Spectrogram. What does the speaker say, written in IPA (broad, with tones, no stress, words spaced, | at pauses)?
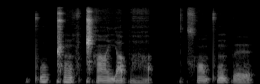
pʼu˦˨ǁõ˦˨f ǁʰã˨ja˨pa̤˨ | t͡sʰɔ̃˨pʼũ˦˨pø˨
